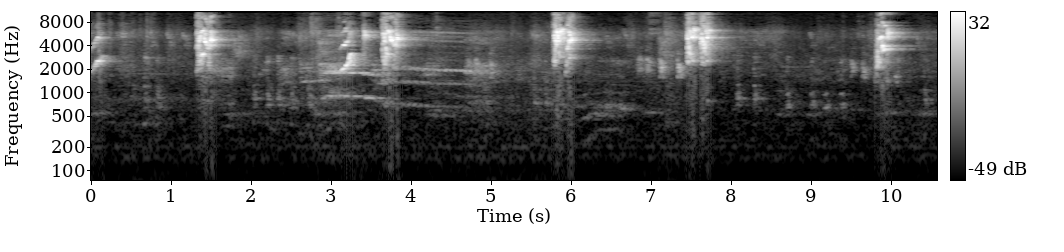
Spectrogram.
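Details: Sooty-headed bulbuls, one calling to a decoy rival and others replying: bright slurred whistles and chirps overlap with sharp clicking bursts. A longer falling whistled phrase runs in the middle, over a quiet background.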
